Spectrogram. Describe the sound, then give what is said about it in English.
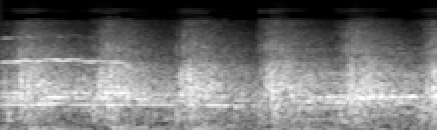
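An audience claps hands together in a rhythmic, unison beat, a faint repeating swell of claps over a soft crowd murmur. “Just stand up and clap your hands. We're asking everybody to help us out.”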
